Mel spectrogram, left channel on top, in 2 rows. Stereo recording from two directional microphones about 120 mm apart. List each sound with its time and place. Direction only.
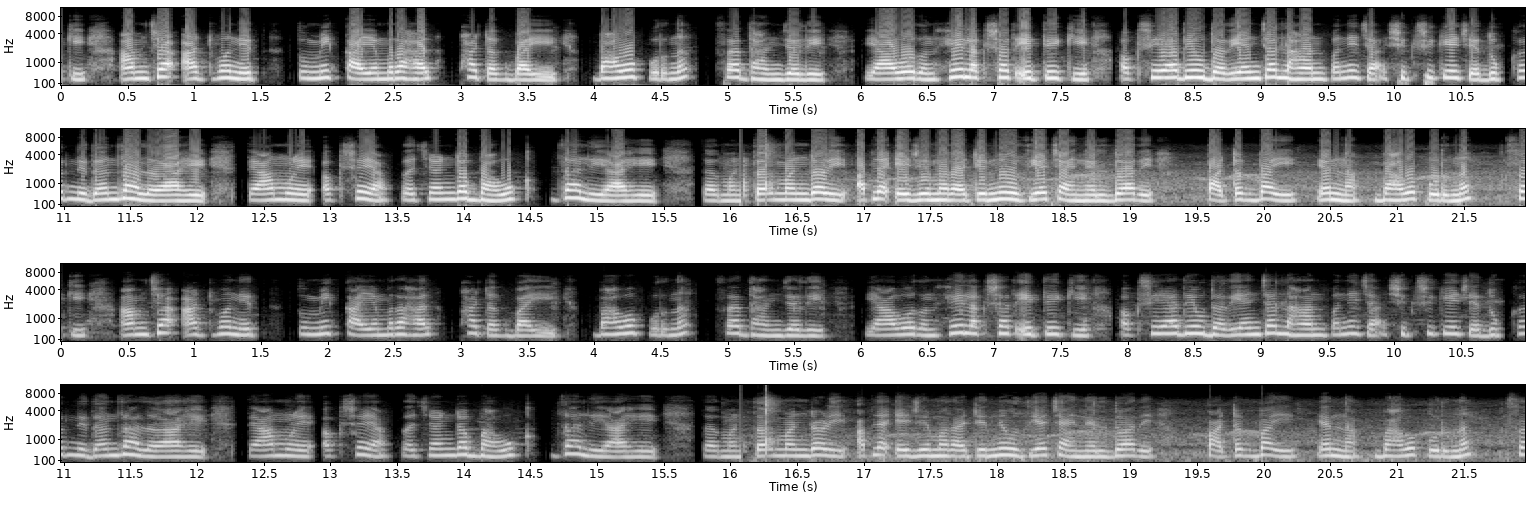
0.0 s a woman's voice: 40° left (ahead or behind)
